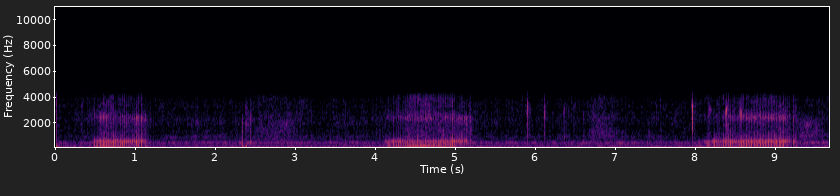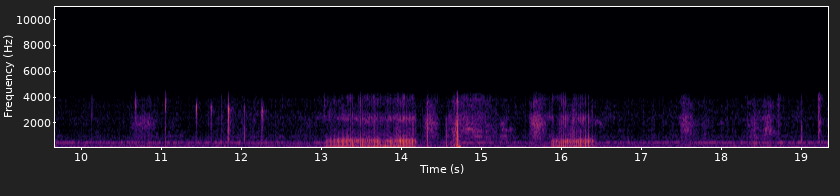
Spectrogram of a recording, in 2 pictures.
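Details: Pug snoring while awake: loud, rattling snore-like snorts with its breaths, about five in twenty seconds.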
